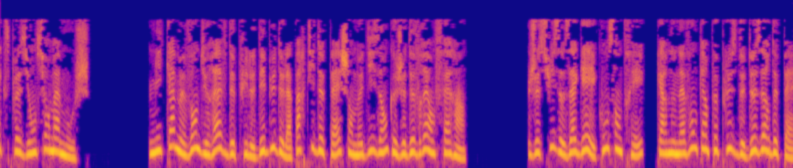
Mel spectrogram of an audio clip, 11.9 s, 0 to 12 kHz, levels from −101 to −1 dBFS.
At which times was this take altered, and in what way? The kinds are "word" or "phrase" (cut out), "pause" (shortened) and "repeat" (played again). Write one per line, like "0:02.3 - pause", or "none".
none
